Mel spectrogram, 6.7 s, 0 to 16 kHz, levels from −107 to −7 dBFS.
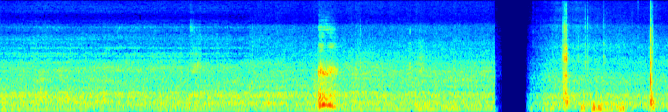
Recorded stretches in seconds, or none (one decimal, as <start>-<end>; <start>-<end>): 2.5-6.7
